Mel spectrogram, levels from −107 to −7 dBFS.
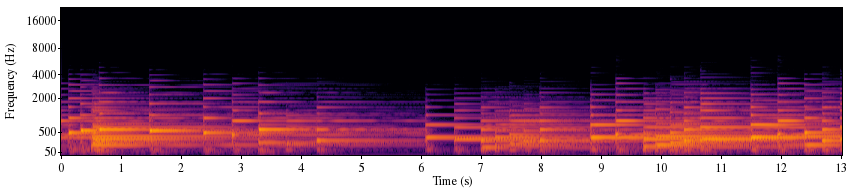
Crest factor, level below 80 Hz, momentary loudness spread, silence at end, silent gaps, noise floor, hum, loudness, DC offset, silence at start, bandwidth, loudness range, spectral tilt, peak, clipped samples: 16 dB; -68 dBFS; 15 LU; 0 s; none; -57 dBFS; none; -37 LUFS; under 0.1%; 0 s; 3.9 kHz; 9 LU; -7.5 dB/octave; -20 dBFS; under 0.1%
